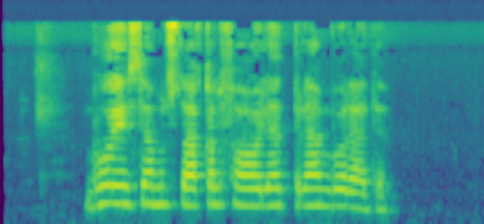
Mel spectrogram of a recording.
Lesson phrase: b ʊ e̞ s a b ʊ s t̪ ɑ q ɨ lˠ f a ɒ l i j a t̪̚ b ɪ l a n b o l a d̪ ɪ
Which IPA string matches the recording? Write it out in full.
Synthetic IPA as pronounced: b ʊ e̞ s a m ʊ s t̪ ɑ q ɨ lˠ f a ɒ l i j a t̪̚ b ɪ l a n b o l a d̪ ɪ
